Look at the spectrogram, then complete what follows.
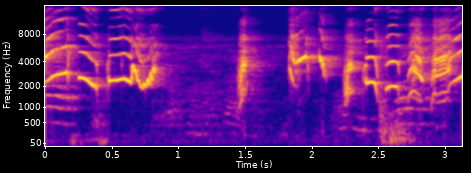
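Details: Kacer lure song, the ngerewek type of the oriental magpie-robin: shrill, tumbling whistles and scratchy chatter in quick phrases, a short gap, then another rapid burst of notes.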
